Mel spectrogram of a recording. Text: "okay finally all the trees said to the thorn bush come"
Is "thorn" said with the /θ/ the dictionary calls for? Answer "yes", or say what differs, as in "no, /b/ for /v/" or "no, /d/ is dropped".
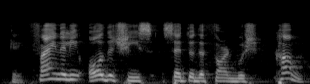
yes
